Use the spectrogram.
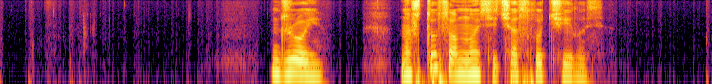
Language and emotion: Russian, sad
